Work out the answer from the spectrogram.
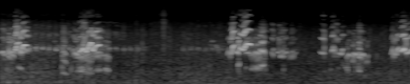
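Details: Rainbow lorikeets, a flock at a garden bird bath in Australia, arriving one after another; harsh, high screechy chattering bursts repeated irregularly, with short gaps between outbursts.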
